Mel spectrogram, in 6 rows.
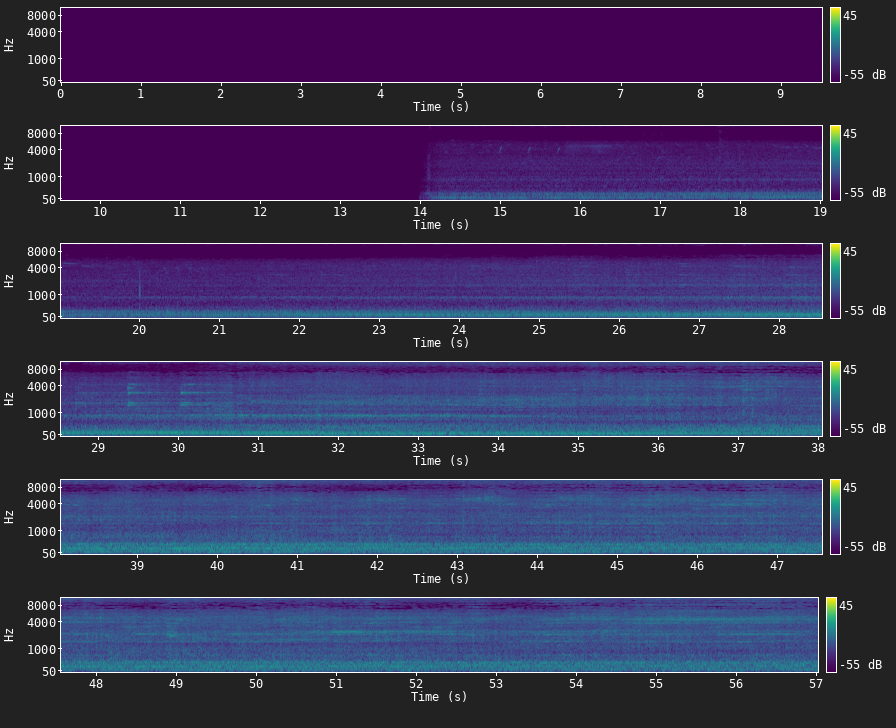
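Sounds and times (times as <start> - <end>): locomotive engine drone: 14.0 - 57.0
train wheels rumbling on rails: 14.0 - 57.0.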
